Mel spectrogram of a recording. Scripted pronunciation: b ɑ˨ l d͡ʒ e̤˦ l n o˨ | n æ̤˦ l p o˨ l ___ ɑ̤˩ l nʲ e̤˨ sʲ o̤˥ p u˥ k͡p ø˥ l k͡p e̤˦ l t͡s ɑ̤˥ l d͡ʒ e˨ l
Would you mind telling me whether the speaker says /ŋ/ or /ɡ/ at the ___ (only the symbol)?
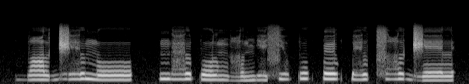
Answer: ŋ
